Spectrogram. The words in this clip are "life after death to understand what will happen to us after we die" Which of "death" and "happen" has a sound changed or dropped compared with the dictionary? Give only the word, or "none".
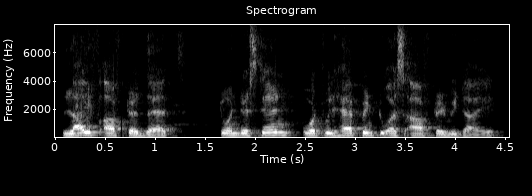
death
